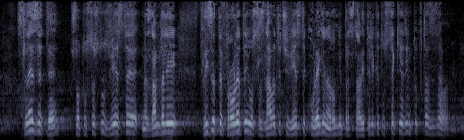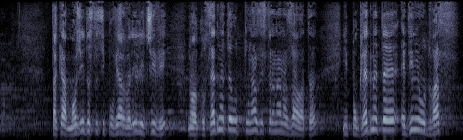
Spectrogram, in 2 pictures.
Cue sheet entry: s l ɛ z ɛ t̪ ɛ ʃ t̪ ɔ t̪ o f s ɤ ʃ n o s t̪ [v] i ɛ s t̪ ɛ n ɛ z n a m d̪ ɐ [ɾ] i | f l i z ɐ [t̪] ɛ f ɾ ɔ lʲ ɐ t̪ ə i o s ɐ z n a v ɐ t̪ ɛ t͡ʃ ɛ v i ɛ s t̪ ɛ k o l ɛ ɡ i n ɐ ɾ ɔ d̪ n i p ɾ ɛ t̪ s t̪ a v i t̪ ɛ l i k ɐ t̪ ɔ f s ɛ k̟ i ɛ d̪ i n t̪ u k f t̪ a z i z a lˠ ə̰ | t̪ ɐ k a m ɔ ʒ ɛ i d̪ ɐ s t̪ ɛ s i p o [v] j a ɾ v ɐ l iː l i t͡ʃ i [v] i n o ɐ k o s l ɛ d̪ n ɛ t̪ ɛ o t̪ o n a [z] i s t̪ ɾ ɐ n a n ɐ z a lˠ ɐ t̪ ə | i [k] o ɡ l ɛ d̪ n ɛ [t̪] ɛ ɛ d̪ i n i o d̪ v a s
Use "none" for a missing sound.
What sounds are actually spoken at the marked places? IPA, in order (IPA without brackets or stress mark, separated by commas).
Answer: v, l, t̪, v, v, z, p, t̪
